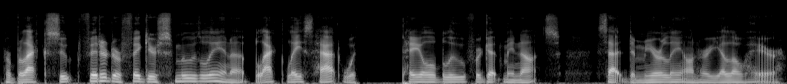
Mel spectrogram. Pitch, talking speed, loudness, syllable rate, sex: 110 Hz, 185 wpm, -22 LUFS, 4.8 syllables/s, male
